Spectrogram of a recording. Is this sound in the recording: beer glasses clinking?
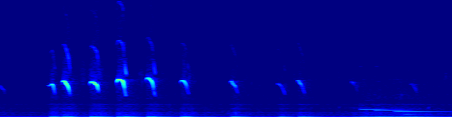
no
